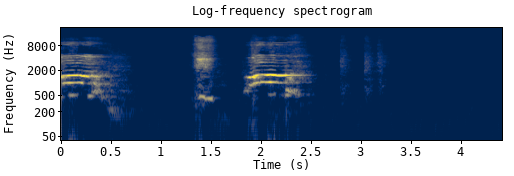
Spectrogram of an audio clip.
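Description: A boy's loud anguished wails: two long cries that rise and fall in pitch, with a sharp breath between them, then a few short breaths. It is his dismay at finding his smartphone's screen smashed by hammer blows despite its protective case.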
